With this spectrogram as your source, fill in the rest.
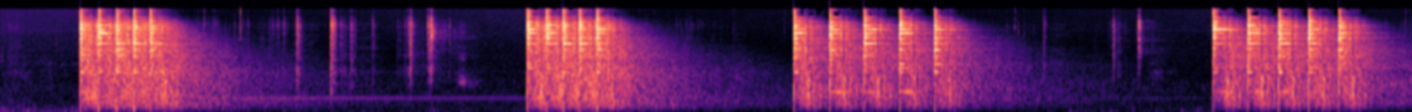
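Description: A pistol fires rapid bursts of shots outdoors, each echoing away.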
